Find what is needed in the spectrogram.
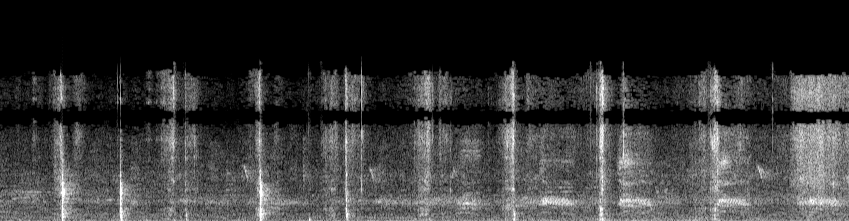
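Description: Kitchen knife slicing red onion on a wooden chopping board: irregular sharp taps of the blade striking the board. A bird calls several times in the background from about halfway.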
